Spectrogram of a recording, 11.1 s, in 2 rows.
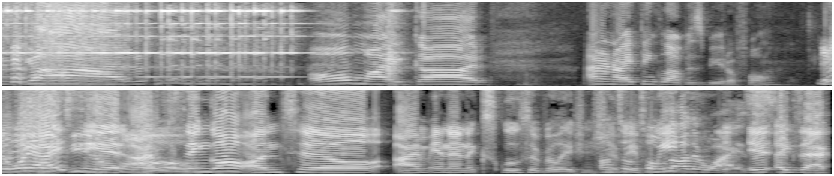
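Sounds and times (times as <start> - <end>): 
bell ringing: 0.0 - 2.8
speech: 0.2 - 0.7, 2.1 - 11.0.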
